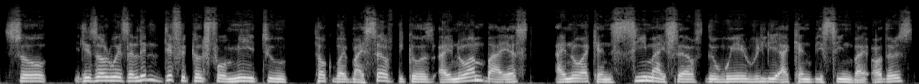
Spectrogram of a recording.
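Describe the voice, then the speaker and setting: A Haitian man in his sixties, a podcast guest, telling his life story in a reflective, halting way with many fillers and restarts. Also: medium pitch, warm tone, no echo. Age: 60s.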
